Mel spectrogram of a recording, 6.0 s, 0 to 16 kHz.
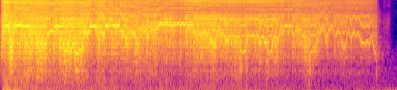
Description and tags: Bowed Styrofoam 4
Polystyrene foam bowed with a well-rosined violin bow. Recorded in mono with a Neumann KM 184 small-diaphragm cardioid microphone from 5-10 inches away from the point of contact between the bow and the styrofoam.
harsh-noise, noise, screech, harsh, synthetic, howl, bowed, plastic, bow, high-frequency, polystyrene, polymer, styrofoam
